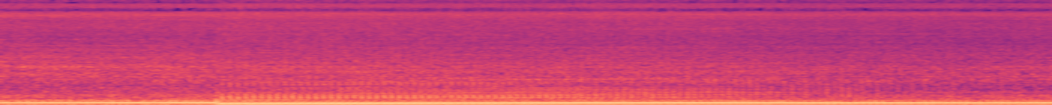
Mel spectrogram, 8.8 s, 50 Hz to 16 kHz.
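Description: A 1965 Chevrolet Nova wagon engine fitted with a new Holley carburetor hums loudly and steadily up close, its tone shifting once as it accelerates smoothly, with no voices over it.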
